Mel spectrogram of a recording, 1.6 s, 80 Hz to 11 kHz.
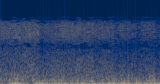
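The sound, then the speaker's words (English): Hurricane Gustav's wind roars steadily as the raised ocean's waves crash against and over a seawall about 9 feet tall, a heavy, continuous low rumble and hiss that never lets up. No one speaks. “So what I want to do is I want to show you, there's just a quick little video of Hurricane Gustav.”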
